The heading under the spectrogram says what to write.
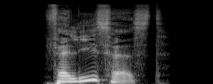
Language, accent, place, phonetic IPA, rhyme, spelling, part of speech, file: German, Germany, Berlin, [fɛɐ̯ˈliːsəst], -iːsəst, verließest, verb, De-verließest.ogg
- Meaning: second-person singular subjunctive II of verlassen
